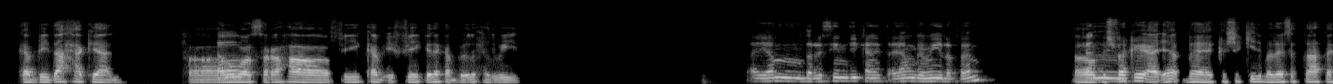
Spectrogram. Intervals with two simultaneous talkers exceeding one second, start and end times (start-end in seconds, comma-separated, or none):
none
